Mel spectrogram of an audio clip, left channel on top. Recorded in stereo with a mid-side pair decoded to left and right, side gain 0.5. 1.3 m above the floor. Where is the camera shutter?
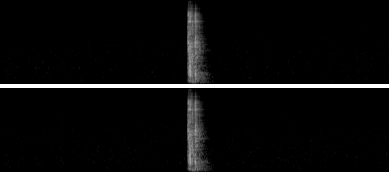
5° left, 0.6 m.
